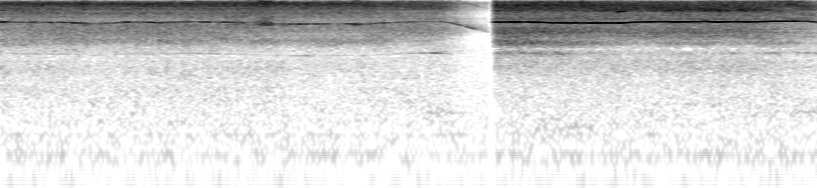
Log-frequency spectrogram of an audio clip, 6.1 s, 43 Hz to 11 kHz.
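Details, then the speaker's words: Steady high-pitched high-speed dental drill whine, briefly stopping and restarting, while finishing the proximal surfaces to an even shoulder finish line with a flat tapering burr in metal ceramic posterior crown preparation of tooth 46. "The next step is to finish the proximal surface and also the other areas of the tooth to a neat shoulder finish line which is even in all areas. For this we use a flattened tapering burr again."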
